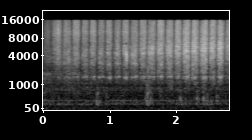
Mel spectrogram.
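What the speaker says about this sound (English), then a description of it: "basically just start scrubbing away" A microfiber cloth dampened with rubbing alcohol rubs steadily over a used graphing calculator, giving a fast, even, rhythmic scrubbing swish that is close and continuous, with no voices.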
